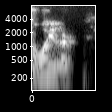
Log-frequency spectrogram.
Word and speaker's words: Euler: a mathematician by the name of leonard mueller's pronounced euler but when you see it in the uh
